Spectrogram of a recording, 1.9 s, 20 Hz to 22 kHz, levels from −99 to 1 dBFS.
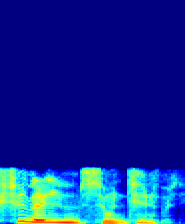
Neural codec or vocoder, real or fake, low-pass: autoencoder, 44.1 kHz, a latent of 192 numbers a frame, MeloTTS; fake; 5.4 kHz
